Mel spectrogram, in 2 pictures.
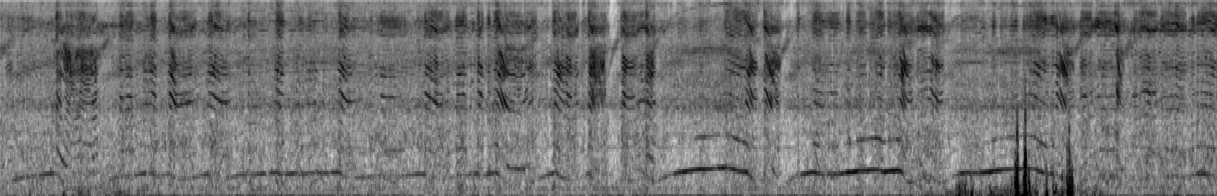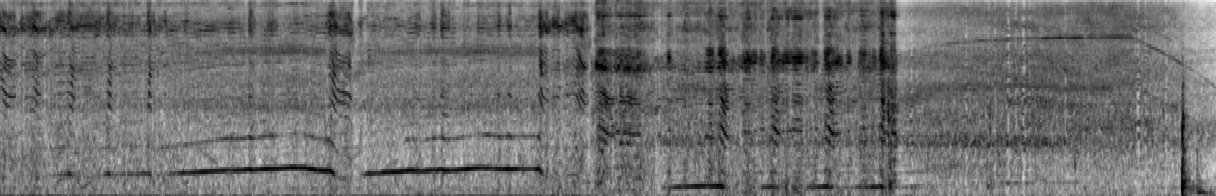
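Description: Dremel rotary tool with a diamond cut-off disc grinding through the neck of a thick glass bottle. The motor's whine wavers and dips as the disc bites, over a gritty, scratchy grinding hiss. About four seconds before the end the grinding gives way to a smoother, steadier sound.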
